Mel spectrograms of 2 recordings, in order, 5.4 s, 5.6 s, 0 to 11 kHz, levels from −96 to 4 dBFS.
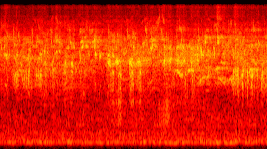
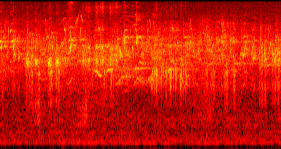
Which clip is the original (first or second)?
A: second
